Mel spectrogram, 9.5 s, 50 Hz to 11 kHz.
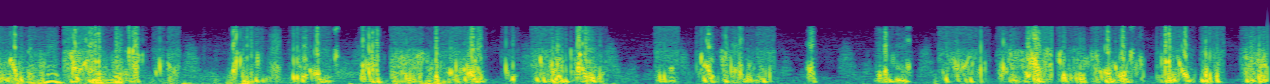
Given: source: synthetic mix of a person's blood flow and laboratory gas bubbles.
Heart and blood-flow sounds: Doppler ultrasound of blood flow; subclavian vein
0.00-0.38 s: bubbles
0.50-1.13 s: bubbles
1.17-1.39 s: bubbles
1.73-2.15 s: bubbles
2.19-2.58 s: bubbles
2.71-2.92 s: bubbles
2.95-3.69 s: bubbles
3.78-3.92 s: bubbles
4.00-4.58 s: bubbles
4.93-5.11 s: bubbles
5.24-5.83 s: bubbles
6.06-6.15 s: bubbles
6.58-6.88 s: bubbles
7.06-7.45 s: bubbles
7.49-7.91 s: bubbles
7.94-8.62 s: bubbles
8.70-8.99 s: bubbles
9.02-9.21 s: bubbles
9.32-9.53 s: bubbles
From the record:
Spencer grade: 4 (maximum detectable bubble signal sounding continuously throughout systole and diastole of every cardiac period, and overriding the amplitude of the normal cardiac signals); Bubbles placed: anywhere in the cardiac cycle

